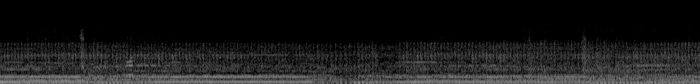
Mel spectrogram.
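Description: A Farmtrac 6055 Worldmaxx 55 HP tractor engine runs at a steady, low, throbbing drone, held close and continuous, with a brief dip in the middle.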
